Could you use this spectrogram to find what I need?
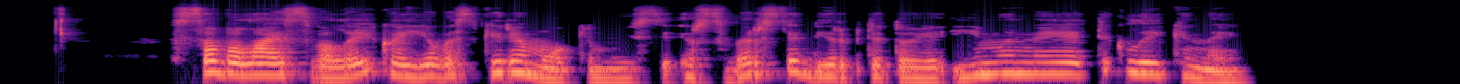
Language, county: Lithuanian, Vilnius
